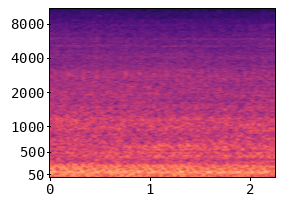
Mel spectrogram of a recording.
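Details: 1979 Jeep Cherokee Chief S Wide Track revived after long storage, driving: deep even V8 rumble with steady firing beat, no knocks or misses; engine healthy, though the transmission is noted as noisy.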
